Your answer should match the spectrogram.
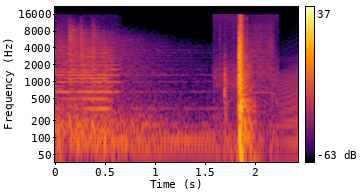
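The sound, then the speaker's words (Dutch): A single solid car door slam on a quiet car in Druten, Netherlands, lands sharply near the end, preceded by a low mechanical whir like a power window or motor, with no talking. “Ik denk even een deurtje dichtgooien.”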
